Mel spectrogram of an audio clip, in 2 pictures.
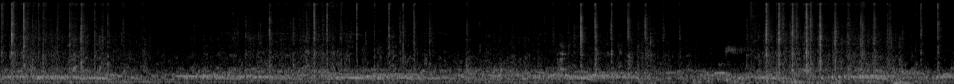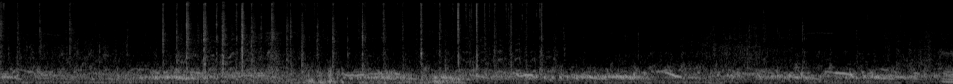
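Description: Young pigeons coo continuously in a pigeon loft, overlapping soft throaty calls with a faint rattling and fluttering background, close by and steady throughout.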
